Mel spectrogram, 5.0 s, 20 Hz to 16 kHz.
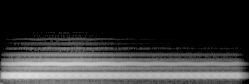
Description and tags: minimoog vibrating A-4
Short Minimoog slowly vibrating pad
electronic, minimoog, moog, pad, short, short-pad, slowly-vibrating, synth, synthetizer, vibrato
